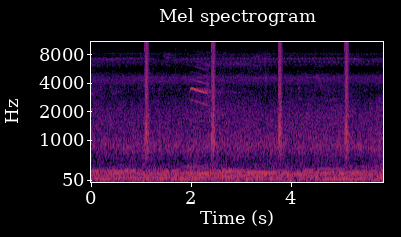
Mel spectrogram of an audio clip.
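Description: Four sharp ticks evenly spaced about 1.3 seconds apart, with a short high chirp about two seconds in, over a steady low rumble.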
